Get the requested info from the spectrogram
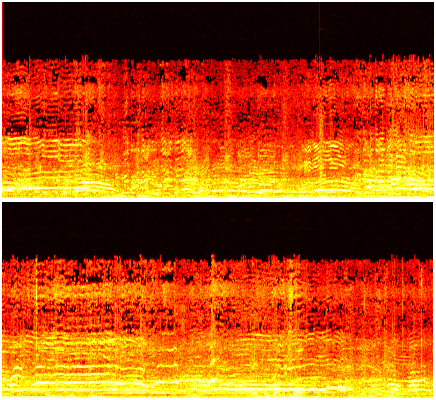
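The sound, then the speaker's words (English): A large crowd shouts and cheers continuously, a dense roar of many voices with rising whoops and chants, loud and sustained throughout, as people shout "free Trump" while a police procession goes past. “So you can just hear them all shouting, free Trump, as they go past.”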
